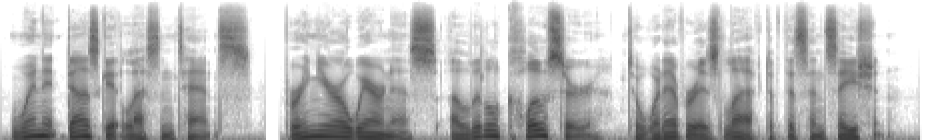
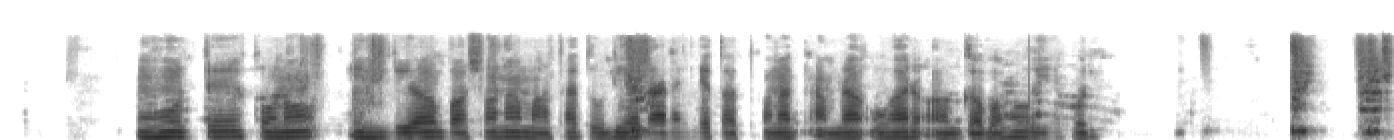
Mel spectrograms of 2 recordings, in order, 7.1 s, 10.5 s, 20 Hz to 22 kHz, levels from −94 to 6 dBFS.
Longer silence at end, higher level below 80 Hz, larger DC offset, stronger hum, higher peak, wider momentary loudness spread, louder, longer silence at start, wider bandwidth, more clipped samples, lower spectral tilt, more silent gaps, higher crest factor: first, 0.5 s vs 0 s; first, -40 dBFS vs -56 dBFS; neither; neither; second, -6 dBFS vs -2 dBFS; about the same, 9 LU vs 9 LU; about the same, -22 LUFS vs -20 LUFS; second, 0.1 s vs 1 s; first, 17.5 kHz vs 8.2 kHz; neither; about the same, -5 dB/octave vs -5.5 dB/octave; second, none vs 8.70-8.79 s; about the same, 16 dB vs 18 dB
